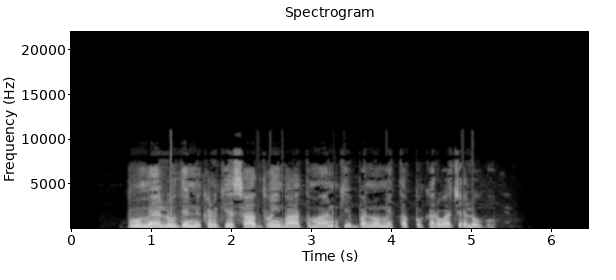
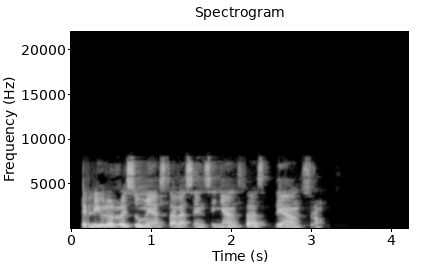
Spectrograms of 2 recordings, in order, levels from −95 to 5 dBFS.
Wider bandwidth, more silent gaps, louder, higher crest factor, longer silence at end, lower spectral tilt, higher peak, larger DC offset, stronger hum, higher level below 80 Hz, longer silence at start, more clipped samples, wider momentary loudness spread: first, 10.5 kHz vs 8.4 kHz; neither; second, -18 LUFS vs -15 LUFS; about the same, 18 dB vs 16 dB; about the same, 1.2 s vs 1.1 s; first, -5 dB/octave vs -2.5 dB/octave; about the same, 0 dBFS vs -2 dBFS; neither; neither; first, -54 dBFS vs -60 dBFS; first, 0.7 s vs 0.15 s; neither; about the same, 8 LU vs 8 LU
